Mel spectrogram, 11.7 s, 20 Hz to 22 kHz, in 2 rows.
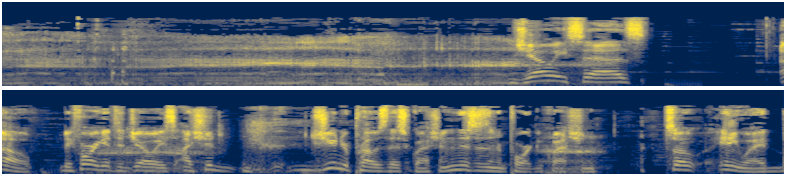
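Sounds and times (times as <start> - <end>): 
long loud guttural burp: 0.0 - 4.5, 6.6 - 7.6, 9.7 - 10.6
speech: 3.9 - 4.9, 5.8 - 11.7.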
